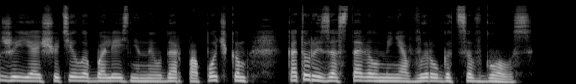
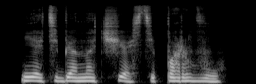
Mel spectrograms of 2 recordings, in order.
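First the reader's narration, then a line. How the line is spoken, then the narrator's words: Through gritted teeth. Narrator (Russian): процедила я сквозь зубы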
